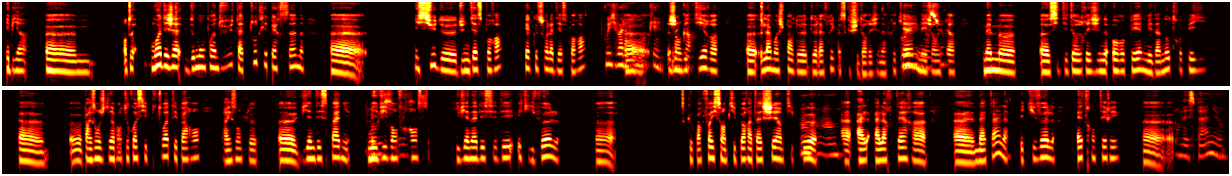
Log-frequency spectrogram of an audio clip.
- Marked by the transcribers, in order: none
- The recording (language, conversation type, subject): French, podcast, Peux-tu parler d’une réussite dont tu es particulièrement fier ?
